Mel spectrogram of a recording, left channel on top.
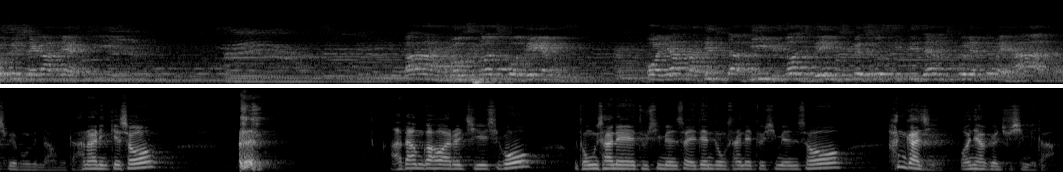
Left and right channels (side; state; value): both; different; correlation 0.00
